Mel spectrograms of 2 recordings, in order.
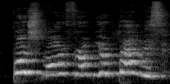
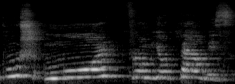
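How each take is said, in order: First: Loud, high, fast exhortation; mock over-forced pushing. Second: Said in the usual way. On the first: Dance teacher mimicking those who think harder is better, loud and strained. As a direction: overdo it, forcing out every word at high pitch. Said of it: "like this. Like, push more from".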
